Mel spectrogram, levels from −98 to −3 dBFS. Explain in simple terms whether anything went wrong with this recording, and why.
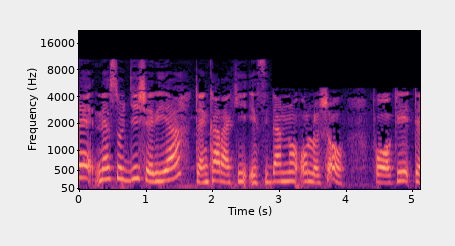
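The whole recording sounds hissy and grainy, with no crisp treble above about 10.5 kHz, likely from heavy Vorbis compression squeezing the file too small. From 2.88 s, right after "nesuji sheria tenkaraki", the sound turns dull and boxy with no break, suggesting the input switched to a poorer device passing nothing above about 4.9 kHz.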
